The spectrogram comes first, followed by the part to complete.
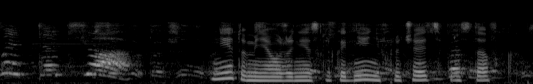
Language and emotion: Russian, sad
